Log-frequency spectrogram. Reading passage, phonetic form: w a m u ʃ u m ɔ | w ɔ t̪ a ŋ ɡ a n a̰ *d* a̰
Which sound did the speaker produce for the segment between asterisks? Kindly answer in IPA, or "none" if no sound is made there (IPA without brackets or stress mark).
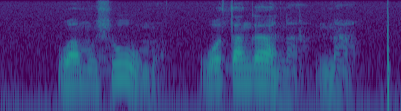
n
